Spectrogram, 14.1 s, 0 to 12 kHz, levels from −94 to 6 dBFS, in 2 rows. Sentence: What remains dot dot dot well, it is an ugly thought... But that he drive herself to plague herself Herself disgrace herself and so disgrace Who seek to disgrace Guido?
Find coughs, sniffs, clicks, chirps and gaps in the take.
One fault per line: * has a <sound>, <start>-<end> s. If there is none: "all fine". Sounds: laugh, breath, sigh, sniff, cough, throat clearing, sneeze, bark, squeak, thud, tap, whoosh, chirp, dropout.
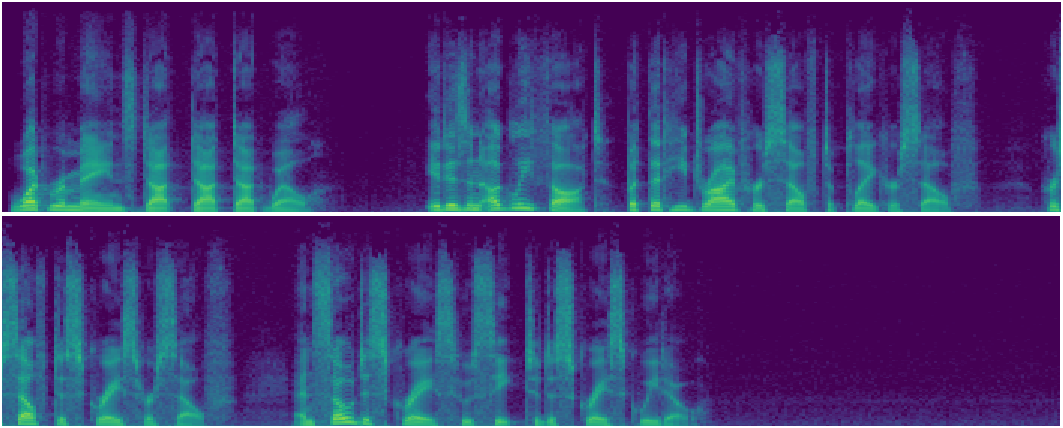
all fine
